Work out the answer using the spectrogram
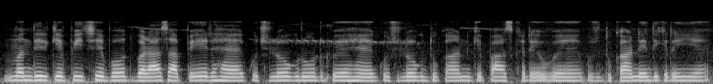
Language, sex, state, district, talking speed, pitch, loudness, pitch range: Hindi, female, Bihar, Katihar, 220 wpm, 180 Hz, -15 LUFS, 175-185 Hz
